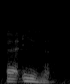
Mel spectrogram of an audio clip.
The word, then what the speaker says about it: أئذا: بطريقة أوضح وأسهل النطق بالهمزتين، حضرتك تنطق الهمزتين أئذا أئذا.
